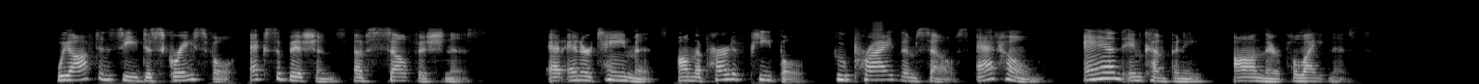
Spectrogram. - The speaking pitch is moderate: Yes, medium, 175 Hz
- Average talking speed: No, slow, 100 wpm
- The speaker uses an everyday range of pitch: No, wide, 7.4 semitones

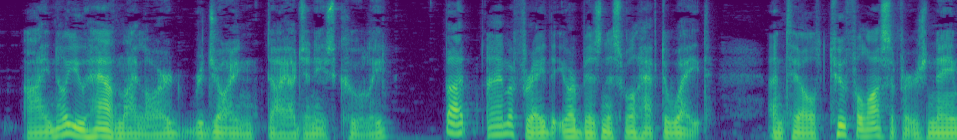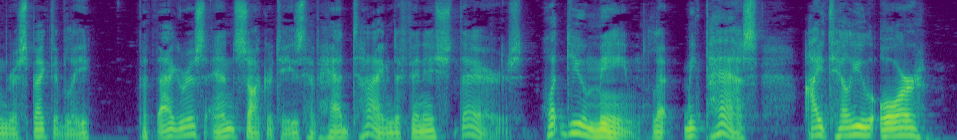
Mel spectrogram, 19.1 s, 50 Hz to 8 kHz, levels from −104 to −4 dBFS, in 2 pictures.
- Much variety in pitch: Yes, wide, 6.1 semitones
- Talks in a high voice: No, very low, 85 Hz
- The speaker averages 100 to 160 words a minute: Yes, average, 140 wpm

